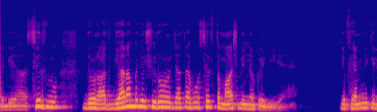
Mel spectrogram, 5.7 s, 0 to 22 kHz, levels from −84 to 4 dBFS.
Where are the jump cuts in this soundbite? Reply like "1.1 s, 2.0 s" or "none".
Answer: none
